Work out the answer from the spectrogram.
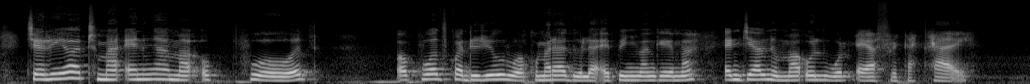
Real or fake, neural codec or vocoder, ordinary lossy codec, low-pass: fake; autoencoder, 48 kHz, 32 numbers a frame, DAC-VAE, trained on Japanese speech; none; 19.8 kHz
